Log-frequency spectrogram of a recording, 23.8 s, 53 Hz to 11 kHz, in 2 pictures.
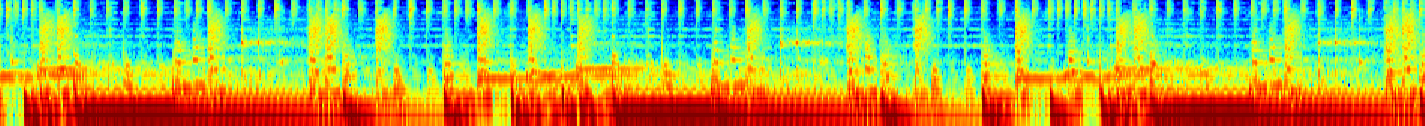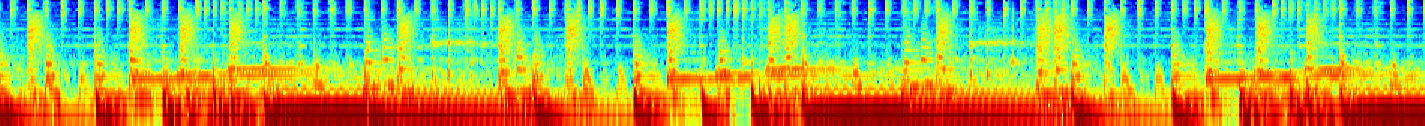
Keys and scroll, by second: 11.6 ctrl+g, 16.1 ctrl+g, 16.2 p, 20.1 Return.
